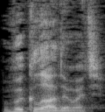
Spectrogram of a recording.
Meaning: 1. to lay out, to spread out, to lay, to line, to pave 2. to take out 3. to fork out, to cough up, to unbosom oneself (of) (money, truth, etc.)
- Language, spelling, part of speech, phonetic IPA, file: Russian, выкладывать, verb, [vɨˈkɫadɨvətʲ], Ru-выкладывать.ogg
